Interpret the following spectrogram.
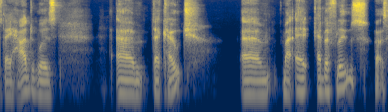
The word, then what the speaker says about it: Matt Eberflus: And I think one of the biggest issues they had was their coach, Matt Eberflus. That's how you pronounce his name.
